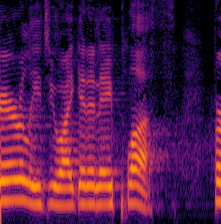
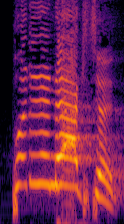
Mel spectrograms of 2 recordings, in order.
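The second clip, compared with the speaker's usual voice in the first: loud urging; 8 semitones higher, 6 dB louder, faster than usual. Real, not acted. Urging audience on stage.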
